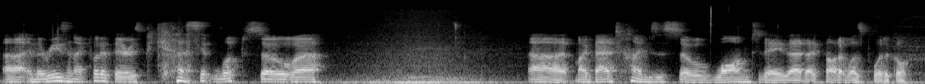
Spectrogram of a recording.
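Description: A man's voice: fairly low pitch, fairly even intonation, normal speed, a little mellow. A man co-hosting a podcast, heard over a bad video-call connection and talking earnestly. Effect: bad call connection, dull lo-fi audio. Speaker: podcast co-host. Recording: lo-fi roomy video call audio with faint background noise.

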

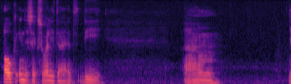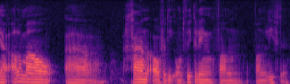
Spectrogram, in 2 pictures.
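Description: A man, a podcast guest who is a publisher and poet, talking thoughtfully and reading his own poem slowly. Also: sits low, fairly even intonation. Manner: slow, thoughtful, reads his own poem softly and deliberately. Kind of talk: conversational interview with a slow poetry reading.

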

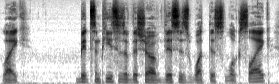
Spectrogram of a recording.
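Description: Speaking at a normal speed in a fairly low-pitched voice, a man co-hosts a podcast. The talk is casual, and he develops his points by repeating phrases.

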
